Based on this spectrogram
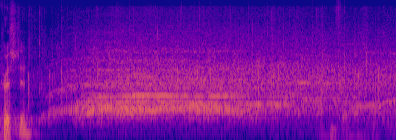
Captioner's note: crowd applauds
